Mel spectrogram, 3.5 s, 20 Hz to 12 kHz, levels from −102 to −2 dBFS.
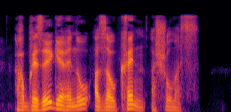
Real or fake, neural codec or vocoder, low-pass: fake; codec, 16 kHz, 2 kbps, X-Codec, WavLM features, trained on Multilingual LibriSpeech; 7.2 kHz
